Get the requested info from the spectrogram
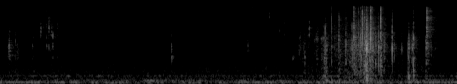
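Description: Plastic food wrapper crinkling in the hand, with a few faint ticks at first and then a loud burst of crackling about three seconds in as the pack is turned over.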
